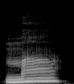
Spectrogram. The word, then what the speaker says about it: Malasana: Malasana, pronounced ma-laz-oo-noo, is commonly called the Garland Pose or Full Squat Pose.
